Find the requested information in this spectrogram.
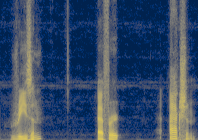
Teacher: so the stress is always on the first syllable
